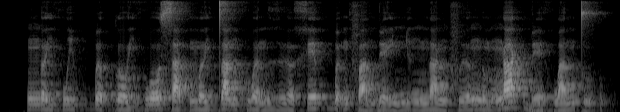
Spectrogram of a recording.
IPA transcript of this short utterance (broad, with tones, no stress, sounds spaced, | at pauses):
ŋ ə˨˩ j h w i˨˩ p̚ ɓ ə˨˩ p̚ l o˧˩ j h w o˨˦ s a˨˩ t̚ m ə˨˩ j t̪ a˧ n h w ə˧˩ n ɣ ɨ˧˩ ə̯ x e˦˥ p̚ ɓ ə̰˧˥ n f a˧˩ n ɗ e˨˩ j ɲ ɨ˨˩ ŋ n a˨˩ ŋ f ɨ˨˦ ə̯ ŋ ə˧ m ŋ a˦˥ k̚ ɓ e˨˩ h w a˨˦ n t̪ ṵ˧˨ ʔ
